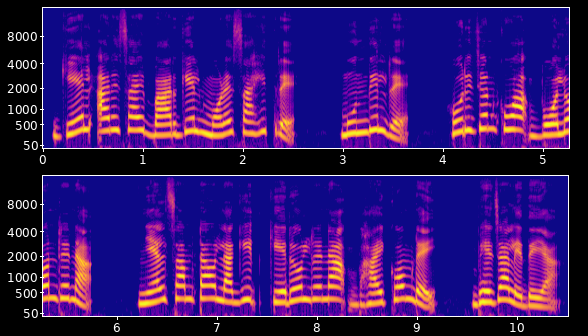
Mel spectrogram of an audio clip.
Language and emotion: Santali, neutral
